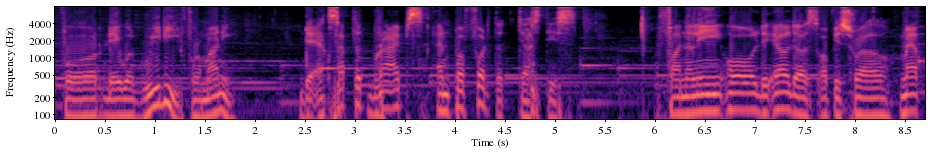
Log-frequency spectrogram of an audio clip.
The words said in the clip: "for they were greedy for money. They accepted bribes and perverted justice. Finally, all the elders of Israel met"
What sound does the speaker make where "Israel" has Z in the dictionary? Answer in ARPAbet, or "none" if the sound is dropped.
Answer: S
